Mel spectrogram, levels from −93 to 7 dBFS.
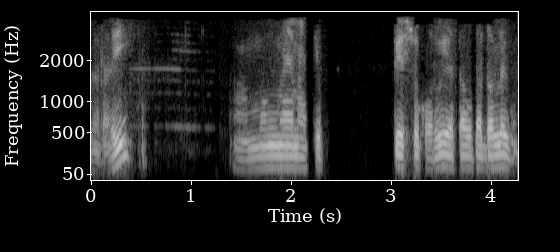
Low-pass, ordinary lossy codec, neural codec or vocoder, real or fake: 3.6 kHz; MP3, 24 kbps; none; real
